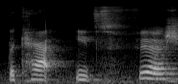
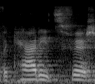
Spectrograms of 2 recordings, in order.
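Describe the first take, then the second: First: The T in cat is a clear T. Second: The T in cat is a quick flap. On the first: "they will not have this allophone of T" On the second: "if it's an American, cat eats, we've got a tap there"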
